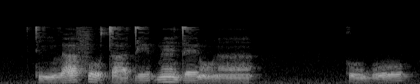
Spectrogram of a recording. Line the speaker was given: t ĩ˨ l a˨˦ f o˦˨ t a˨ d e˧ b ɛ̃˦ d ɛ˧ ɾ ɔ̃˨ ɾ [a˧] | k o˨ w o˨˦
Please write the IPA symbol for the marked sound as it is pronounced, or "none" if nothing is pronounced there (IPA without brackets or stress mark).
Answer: ã˧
